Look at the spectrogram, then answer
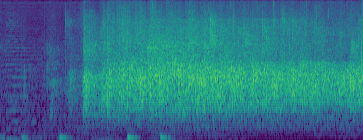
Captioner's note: band playing; audience applauding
